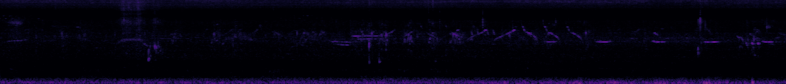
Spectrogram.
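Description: Birds chirping and calling, many short notes and quick sweeps, busier in the second half, over a steady low rumble.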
